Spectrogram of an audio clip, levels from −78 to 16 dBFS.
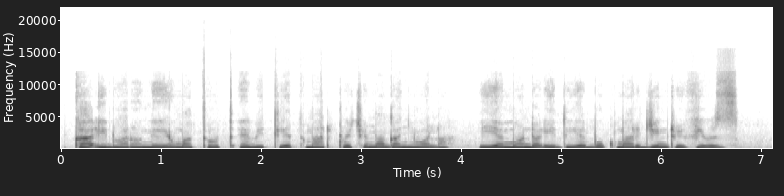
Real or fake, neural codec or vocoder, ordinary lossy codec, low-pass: fake; autoencoder, 48 kHz, 32 numbers a frame, DAC-VAE, trained on Japanese speech; Opus, 24 kbps; 19.8 kHz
